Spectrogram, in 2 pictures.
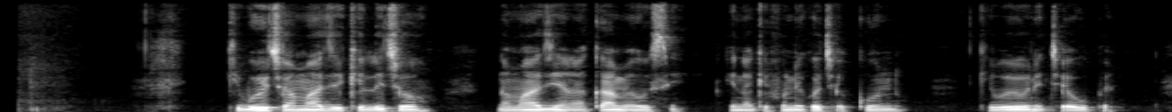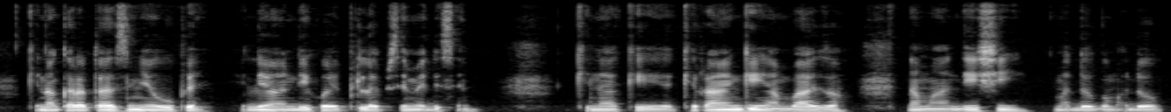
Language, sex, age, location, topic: Swahili, male, 18-24, Kisii, health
